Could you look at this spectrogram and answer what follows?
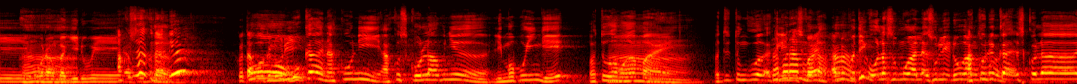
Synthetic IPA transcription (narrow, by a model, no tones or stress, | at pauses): aoɾaŋbaɡiduɪakusaakut̪aʔdiə | akut̪aʔoɡubukanakuniakusə̥kolahpuɲəlimãpluiŋɡɪt̪̚pat̪uɣamaɾamãjpat̪ut̪uŋɡuakakɾamaɾaəmajlaaikut̪iŋɔʔlahsəmuaalaʔ̚sulɪt̪̚doɣaŋtkudəkat̪̚sə̥kola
